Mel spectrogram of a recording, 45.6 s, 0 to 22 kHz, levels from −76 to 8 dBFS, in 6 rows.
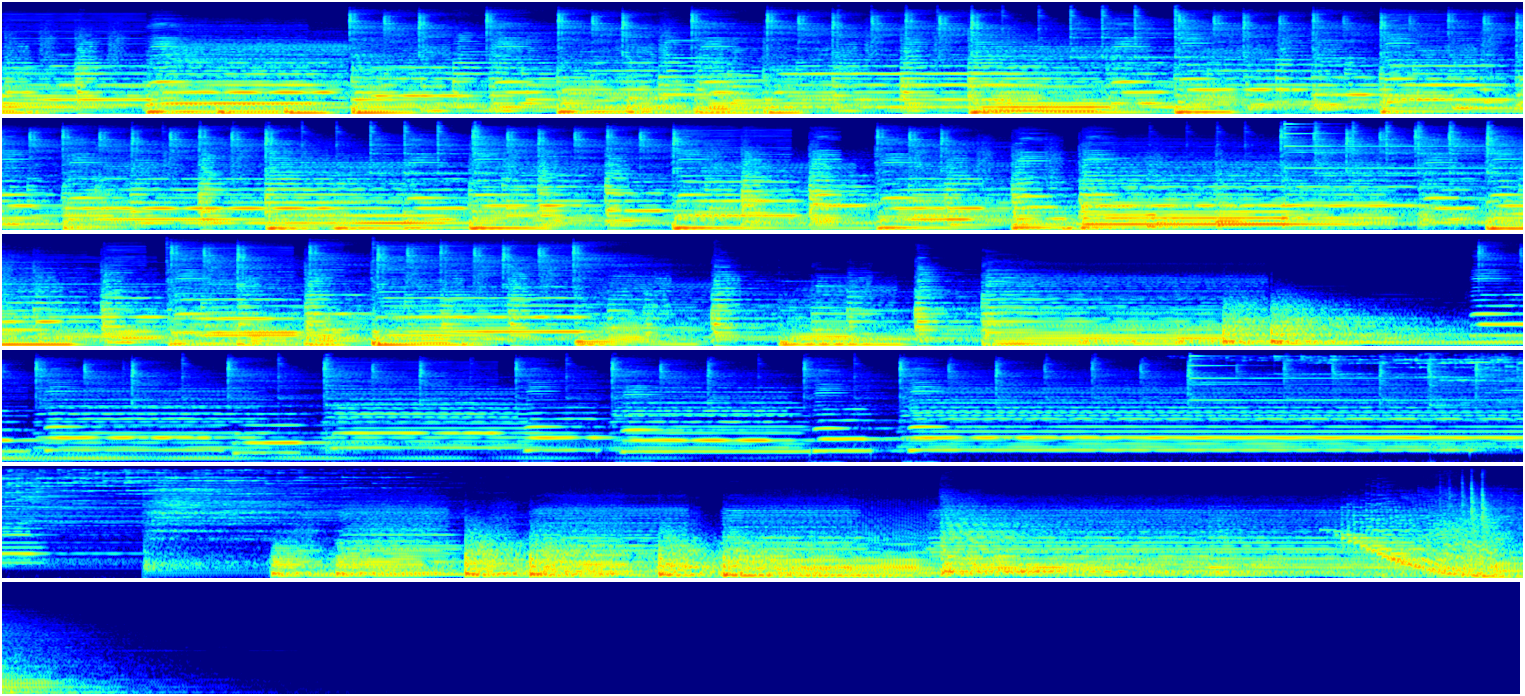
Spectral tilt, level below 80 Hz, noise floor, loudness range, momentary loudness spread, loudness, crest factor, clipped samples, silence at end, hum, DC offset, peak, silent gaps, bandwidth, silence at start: -6 dB/octave; -28 dBFS; under -90 dBFS; 7 LU; 9 LU; -18 LUFS; 16 dB; under 0.1%; 7.05 s; none; under 0.1%; -2 dBFS; none; 19.5 kHz; 0 s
